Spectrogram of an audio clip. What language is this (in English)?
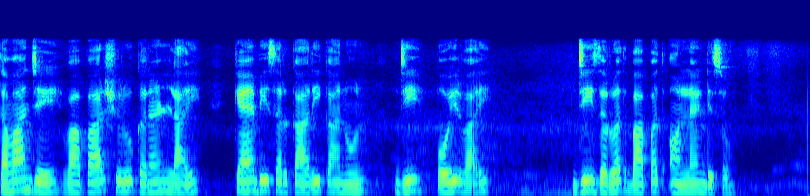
Sindhi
